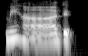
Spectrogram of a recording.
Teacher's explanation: مہاد، دال کو ہلا دیا نا کیونکہ ہم رکے ہیں نا، دال کا ہم نے پیش نہیں پڑھا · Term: کلکلا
